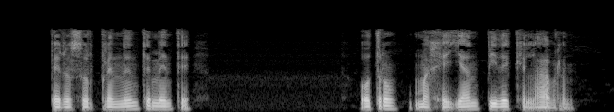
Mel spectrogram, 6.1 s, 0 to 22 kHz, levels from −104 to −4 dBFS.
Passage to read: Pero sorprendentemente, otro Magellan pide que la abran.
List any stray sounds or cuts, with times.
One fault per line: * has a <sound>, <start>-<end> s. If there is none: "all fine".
all fine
